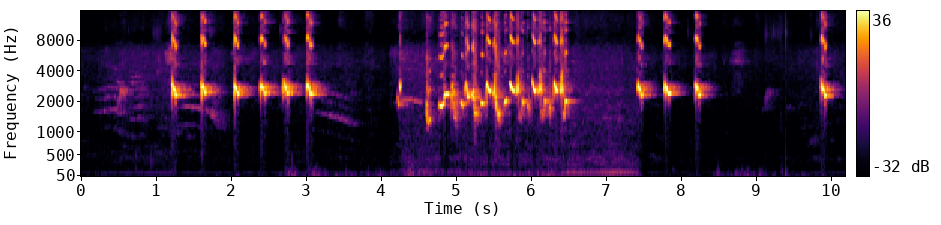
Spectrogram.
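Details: Sooty-headed bulbul (trucukan) song played as a lure to prompt a bird that has stopped singing. Bright short whistled notes, sharply repeated about three per second, then a dense chattering burst and more clipped notes, with low hum.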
